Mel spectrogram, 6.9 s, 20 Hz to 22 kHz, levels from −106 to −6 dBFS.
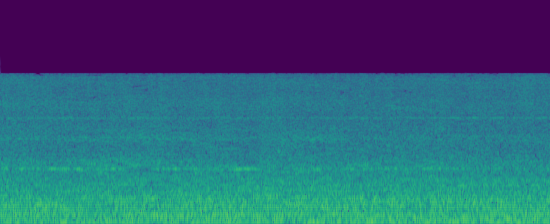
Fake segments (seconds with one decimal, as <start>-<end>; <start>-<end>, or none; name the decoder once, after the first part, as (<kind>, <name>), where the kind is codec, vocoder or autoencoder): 0.8-4.6 (codec, SNAC)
